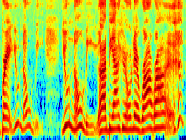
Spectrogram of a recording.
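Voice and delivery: put-on full, forceful tone. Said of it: "He had enough girth".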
